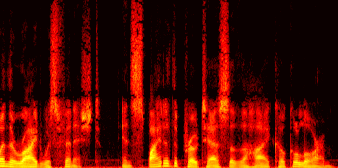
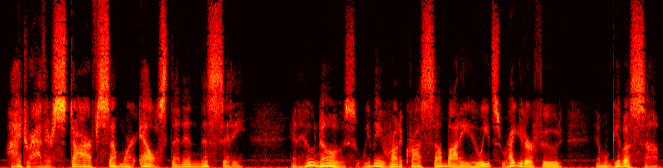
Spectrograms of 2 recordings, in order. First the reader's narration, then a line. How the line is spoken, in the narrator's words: agreed Dorothy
